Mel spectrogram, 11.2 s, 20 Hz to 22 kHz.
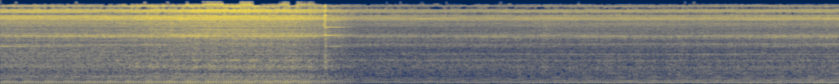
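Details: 1930 Gilbert and Barker model 106 clock-face gas pump, after a WD-40 restoration, switched on and primed: steady low electric motor hum under load dropping to a smooth lighter drone, no grinding or surging; good flow and pressure, normal running.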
